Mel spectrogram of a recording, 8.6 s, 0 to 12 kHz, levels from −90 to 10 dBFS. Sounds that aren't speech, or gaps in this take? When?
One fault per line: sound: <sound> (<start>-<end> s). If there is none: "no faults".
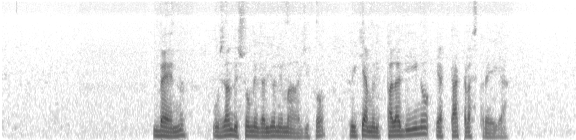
no faults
